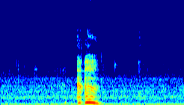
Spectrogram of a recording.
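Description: A young woman makes a short, surprised exclamation, close by.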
